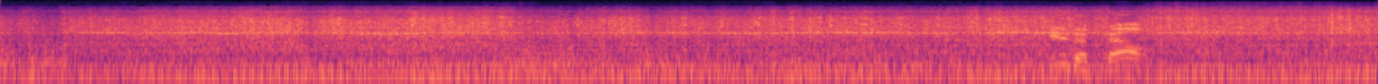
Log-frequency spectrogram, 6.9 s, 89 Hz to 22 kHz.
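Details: Husqvarna 2346XLS hydrostatic lawn tractor driving after rust-bound brake and gas pedals were freed with lubricant: single-cylinder engine holds a steady, even drone under load with no stumbling or stalling; normal running.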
